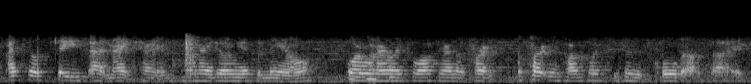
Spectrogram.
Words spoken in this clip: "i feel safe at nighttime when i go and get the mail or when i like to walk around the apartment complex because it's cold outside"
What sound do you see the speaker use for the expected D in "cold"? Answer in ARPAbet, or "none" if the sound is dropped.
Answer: D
